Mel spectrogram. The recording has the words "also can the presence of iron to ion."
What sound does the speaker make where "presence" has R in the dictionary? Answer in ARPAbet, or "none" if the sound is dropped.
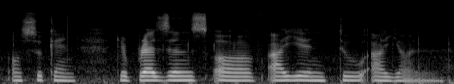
R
